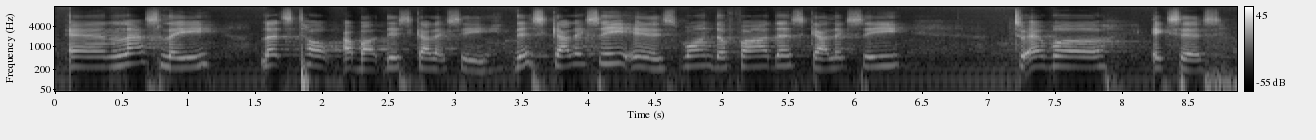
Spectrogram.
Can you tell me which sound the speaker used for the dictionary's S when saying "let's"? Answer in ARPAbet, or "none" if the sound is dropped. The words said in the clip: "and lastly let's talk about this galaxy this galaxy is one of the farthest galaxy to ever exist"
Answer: S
